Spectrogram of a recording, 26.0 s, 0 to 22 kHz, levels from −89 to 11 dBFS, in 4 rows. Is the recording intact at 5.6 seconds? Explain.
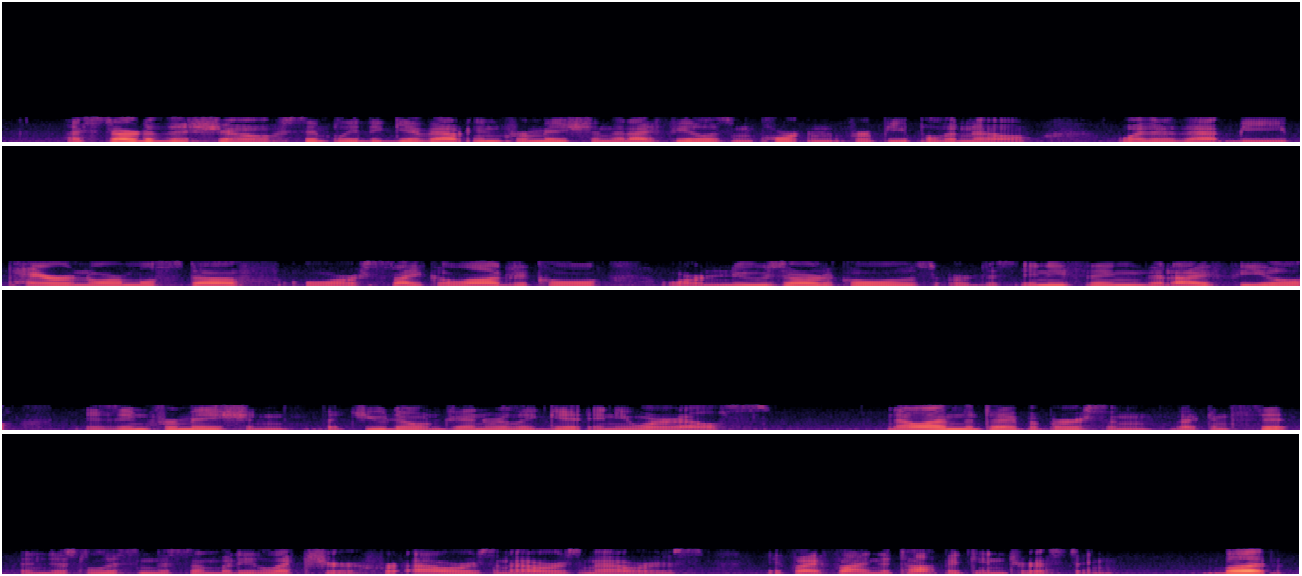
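Yes, the speech at 5.6 s is intact, with only the faint room noise, about 31 dB below the speech, audible behind it.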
